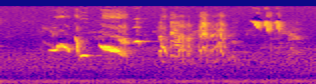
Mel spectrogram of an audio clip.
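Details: A common blackbird singing atop a plum tree gives quick fluted whistles tumbling down in pitch, then scratchy, high twittering notes that fade out.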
